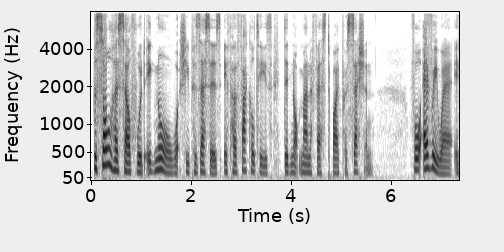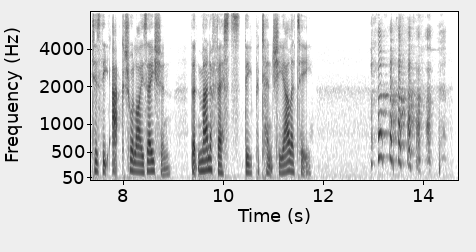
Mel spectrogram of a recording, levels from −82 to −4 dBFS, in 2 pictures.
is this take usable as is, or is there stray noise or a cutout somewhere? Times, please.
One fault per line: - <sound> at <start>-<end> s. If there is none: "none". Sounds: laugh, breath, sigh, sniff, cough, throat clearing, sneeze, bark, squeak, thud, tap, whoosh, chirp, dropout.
- laugh at 12.9-14.5 s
